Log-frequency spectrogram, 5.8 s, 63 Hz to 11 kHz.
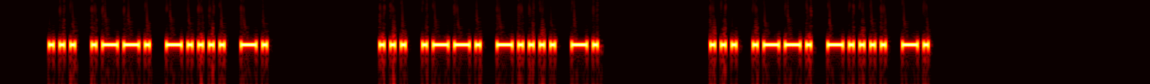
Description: Morse code, heard as a keyed tone, about 46 wpm, 700 Hz. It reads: SP6N SP6N SP6N
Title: DXCC-100 Call Signs - 4 Characters - Repeated 3x - 45wpm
